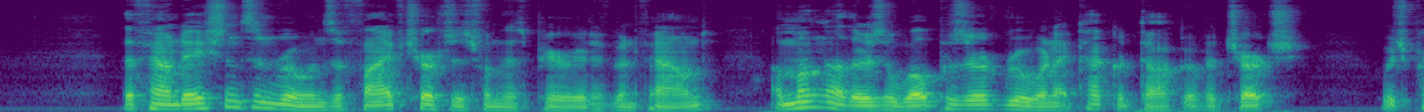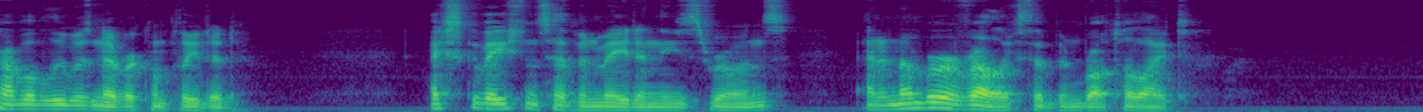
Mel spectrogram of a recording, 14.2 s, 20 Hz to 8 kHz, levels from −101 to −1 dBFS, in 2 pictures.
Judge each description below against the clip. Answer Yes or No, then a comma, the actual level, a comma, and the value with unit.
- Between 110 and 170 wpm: No, average, 200 wpm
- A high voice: No, low, 100 Hz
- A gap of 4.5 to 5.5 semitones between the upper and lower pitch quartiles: Yes, average, 5.1 semitones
